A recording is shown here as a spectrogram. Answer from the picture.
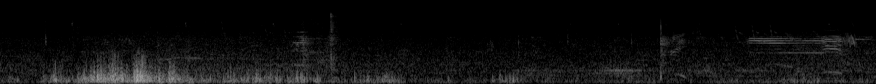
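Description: Shouted calls and chatter from cricket fielders, loudest between about half a second and two seconds in, then fading to scattered calls.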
